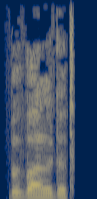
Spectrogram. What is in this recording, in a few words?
"bewaldet", German; adjectives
